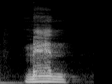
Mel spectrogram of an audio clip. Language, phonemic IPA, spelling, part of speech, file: Dutch, /mɛn/, Man, proper noun, Nl-Man.ogg
- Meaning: Man, Isle of Man (an island and Crown dependency of the United Kingdom in the Irish Sea)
